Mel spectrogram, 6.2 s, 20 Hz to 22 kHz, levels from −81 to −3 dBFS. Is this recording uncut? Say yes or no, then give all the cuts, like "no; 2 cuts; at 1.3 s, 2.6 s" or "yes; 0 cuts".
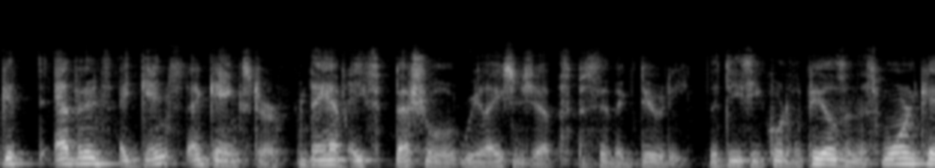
no; 2 cuts; at 2.3 s, 3.7 s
